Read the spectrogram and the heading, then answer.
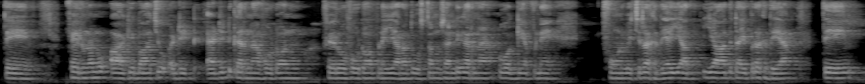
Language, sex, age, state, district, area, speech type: Punjabi, male, 18-30, Punjab, Hoshiarpur, rural, spontaneous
